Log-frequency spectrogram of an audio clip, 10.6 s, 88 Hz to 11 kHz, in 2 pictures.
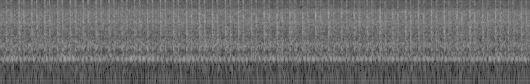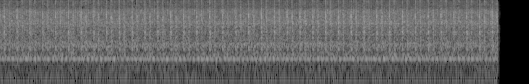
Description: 1993 TT 300ZX that knocks and whines cold. New Water Pump, Belts are tight and there are no leaks. Problem disappears when engine reaches 189 degrees.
